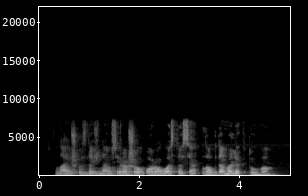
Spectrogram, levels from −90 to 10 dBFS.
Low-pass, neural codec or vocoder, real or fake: 7.2 kHz; none; real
